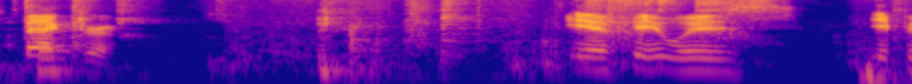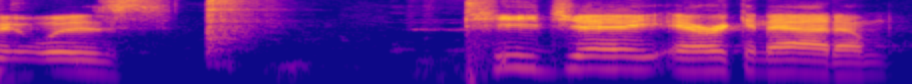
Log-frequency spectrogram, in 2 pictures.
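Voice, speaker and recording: Guy in a game asking someone a pointed question, kinda high, super sharp tone. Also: fairly even intonation, slow pace, low-quality recording. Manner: questioning, directing the talk. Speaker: player. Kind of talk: game discussion.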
